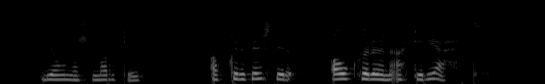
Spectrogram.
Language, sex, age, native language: Icelandic, female, 18-19, Icelandic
